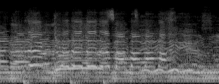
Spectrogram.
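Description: Music with a solo singing voice, its melody wavering over a steady sustained accompaniment.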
